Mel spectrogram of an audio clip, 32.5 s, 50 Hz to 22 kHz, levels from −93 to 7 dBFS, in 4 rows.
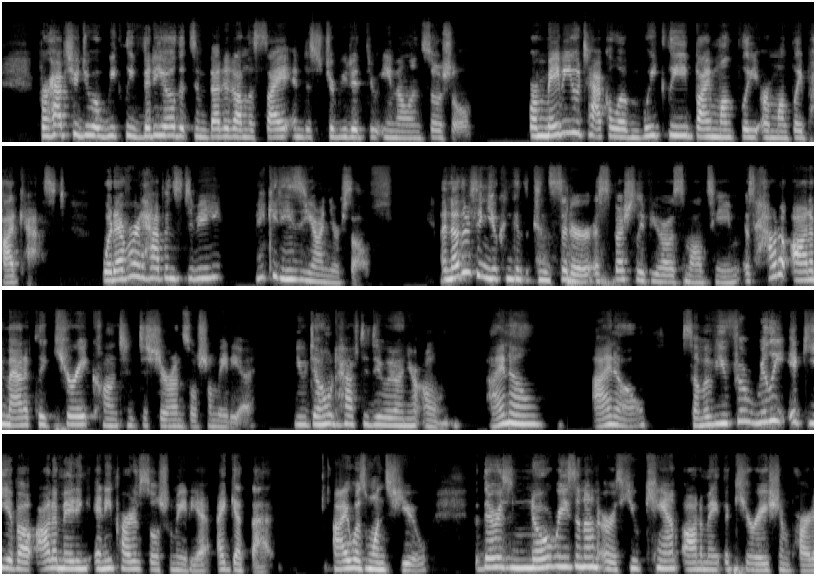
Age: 30-49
